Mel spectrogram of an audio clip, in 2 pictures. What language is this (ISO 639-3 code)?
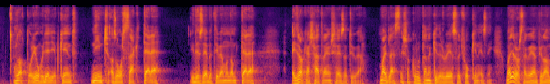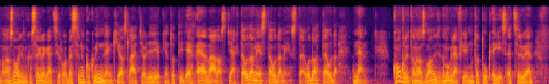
hun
